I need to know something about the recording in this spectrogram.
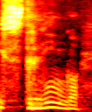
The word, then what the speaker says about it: stringo: Pur ti stringo, stringo. It has something, some value to, how do you say in english, to break. Stringo, stringo. So make sure you have a very expressive S.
